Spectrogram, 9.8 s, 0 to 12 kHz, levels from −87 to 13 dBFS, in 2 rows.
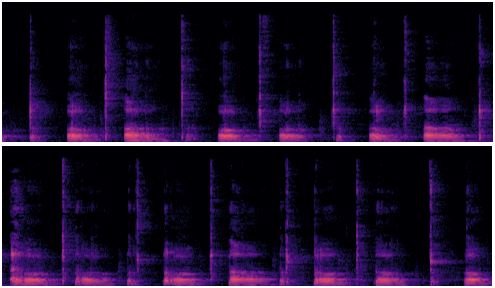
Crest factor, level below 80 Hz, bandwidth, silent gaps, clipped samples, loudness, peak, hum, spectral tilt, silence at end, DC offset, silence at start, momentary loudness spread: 20 dB; -90 dBFS; 11.5 kHz; none; under 0.1%; -36 LUFS; -16 dBFS; none; -5 dB/octave; 0 s; under 0.1%; 0 s; 14 LU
